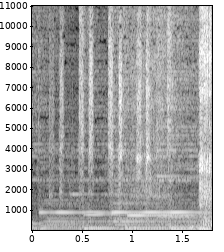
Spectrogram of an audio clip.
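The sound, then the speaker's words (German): A voice imitates a horse galloping with a quick, rhythmic run of clicking, snorting bursts over a low hum. It is fairly loud and ends in a louder breathy rush. “Traben ist ja so ja, ja, genau das Rennen, so Galoppieren ist dieses.”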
